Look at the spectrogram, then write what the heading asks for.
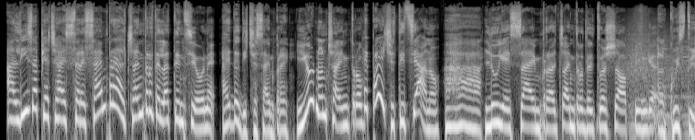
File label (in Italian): Commerciale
